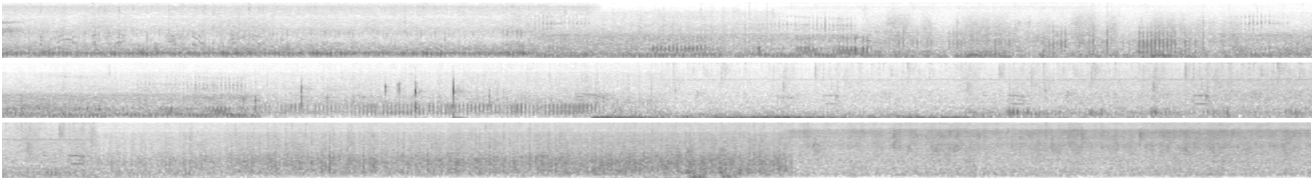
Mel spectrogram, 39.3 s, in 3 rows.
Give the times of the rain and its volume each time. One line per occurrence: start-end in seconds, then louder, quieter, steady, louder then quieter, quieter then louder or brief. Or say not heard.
0.0-39.2 louder.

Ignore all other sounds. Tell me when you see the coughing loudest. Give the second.
33 s.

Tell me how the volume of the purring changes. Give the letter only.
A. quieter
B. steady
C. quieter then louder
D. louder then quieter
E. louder
A.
